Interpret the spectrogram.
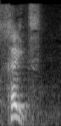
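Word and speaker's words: Chet (חטא): The Baal Shem Tov points out that only the first two letters of the word of Chet is pronounced. The third letter of Aleph is silent, because that Aleph refers to the Ein Sof, the Aluf, who is the master of the world.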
